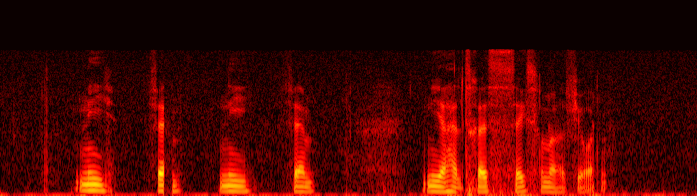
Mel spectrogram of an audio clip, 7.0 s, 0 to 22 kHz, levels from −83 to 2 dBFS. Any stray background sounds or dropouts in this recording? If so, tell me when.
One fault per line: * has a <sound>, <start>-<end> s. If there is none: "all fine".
* has a dropout, 1.6-1.7 s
